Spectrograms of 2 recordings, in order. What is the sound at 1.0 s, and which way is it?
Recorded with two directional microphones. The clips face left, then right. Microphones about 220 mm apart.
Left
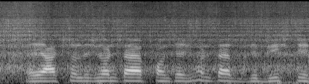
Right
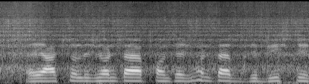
Speech, 45° right (ahead or behind).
